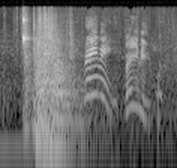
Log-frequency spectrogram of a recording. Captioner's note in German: Metallklirren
